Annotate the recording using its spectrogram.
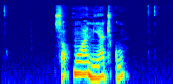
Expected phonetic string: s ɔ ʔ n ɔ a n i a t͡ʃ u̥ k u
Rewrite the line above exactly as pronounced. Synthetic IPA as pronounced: s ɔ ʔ m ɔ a n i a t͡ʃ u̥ k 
